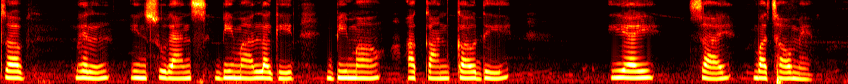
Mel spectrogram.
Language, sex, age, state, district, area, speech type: Santali, female, 18-30, West Bengal, Bankura, rural, read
